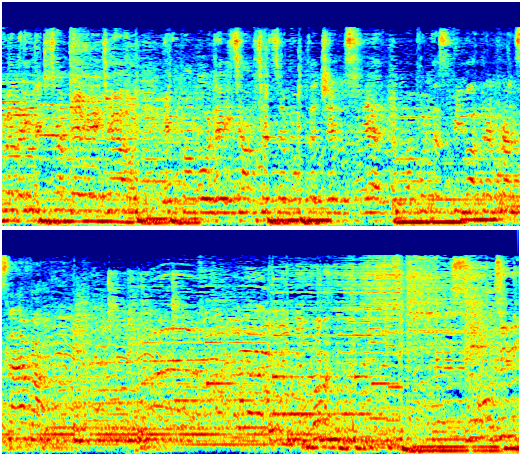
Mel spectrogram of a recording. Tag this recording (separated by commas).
Music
